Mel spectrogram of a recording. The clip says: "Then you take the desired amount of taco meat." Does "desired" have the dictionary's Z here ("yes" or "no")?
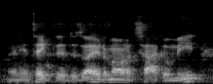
yes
